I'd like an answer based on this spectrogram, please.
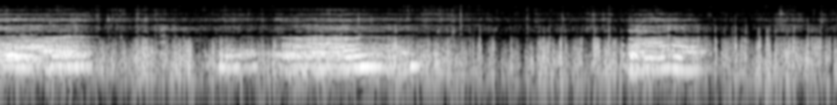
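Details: Sea lions angered by one of their number give drawn-out, wavering, harmonic bellows in three bouts, near the start, around the middle and toward the end, over a steady din from a crowded group.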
